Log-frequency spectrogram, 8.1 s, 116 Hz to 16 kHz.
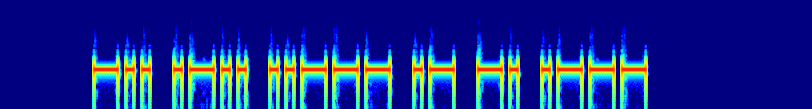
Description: Morse code, heard as a keyed tone, about 15 wpm, 700 Hz. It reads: DL2ANJ
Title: DXCC-100 Call Signs - 6 Characters - Repeated 3x - 15wpm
